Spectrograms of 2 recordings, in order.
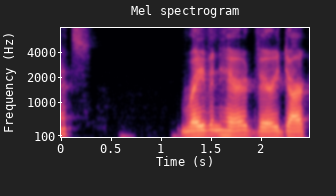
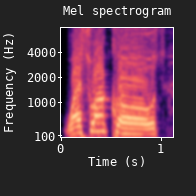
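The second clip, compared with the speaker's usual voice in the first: slow, much louder mock Chinese accent; hammed-up mock Chinese accent, dragged out; 5 semitones higher, 8 dB louder than usual. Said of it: "you missed the Chinese thing".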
